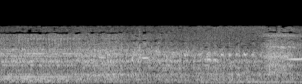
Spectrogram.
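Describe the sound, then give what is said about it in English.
A car engine rumbles loudly and steadily as the vehicle approaches a hitchhiker on a highway, with no voices heard. “Out to the main highway, pants pulled low, thumb up in the air. Ah, here comes my ride. He's got to stop.”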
